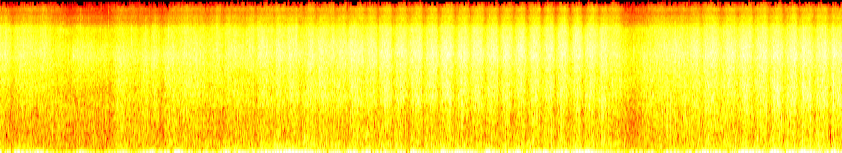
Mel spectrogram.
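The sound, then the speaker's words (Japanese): Hair being shampooed as a courtesy service at a Japanese inn gives a faint, steady rubbing and scrubbing. Rapid, even strokes keep going with a brief pause partway through, and no voices are heard. “もうお分かりでございますね。ことのついでのシャンプーサービスでございます。”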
